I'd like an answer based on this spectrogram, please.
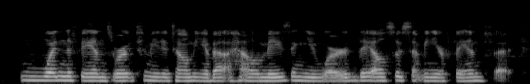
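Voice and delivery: ordinary talk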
